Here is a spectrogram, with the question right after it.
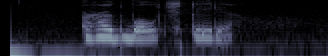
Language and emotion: Russian, neutral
